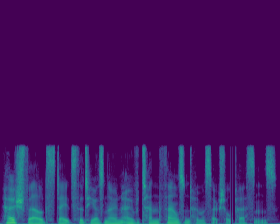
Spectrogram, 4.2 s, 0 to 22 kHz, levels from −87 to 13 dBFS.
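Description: A speech clip with unconcealed Bluetooth headset packet loss: a gap of about 7.5 ms at 0.87 s and one of about 22.5 ms from 3.46 to 3.49 s, the longer fitting three lost headset frames. Nothing fills the missing audio, so each hole has hard edges that can click. On a waveform these show as flat cuts in the signal, and on a spectrogram as thin vertical blank stripes across all frequencies, with the mSBC link's 8 kHz upper limit visible above.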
